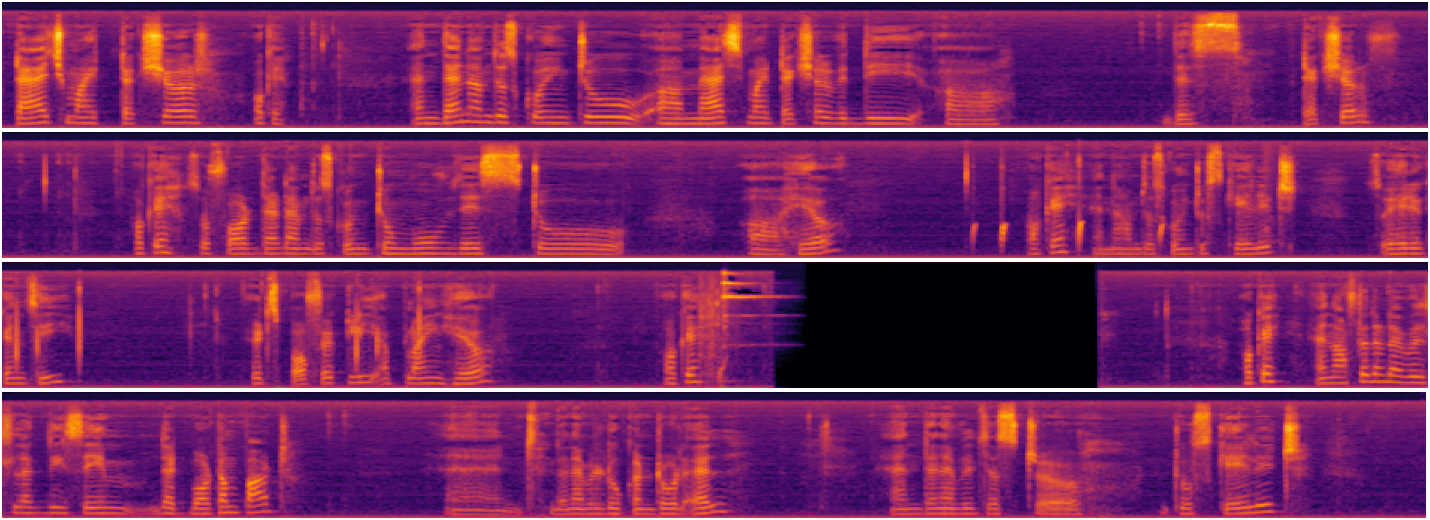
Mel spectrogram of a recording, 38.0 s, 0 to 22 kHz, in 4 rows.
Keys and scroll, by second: 8.4 ctrl+l, 12.8 g, 17.0 s, 24.6 w, 25.2 ctrl+a, 25.4 ctrl+l, 25.9 s, 33.0 ctrl+l, 36.1 s, 37.3 g.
